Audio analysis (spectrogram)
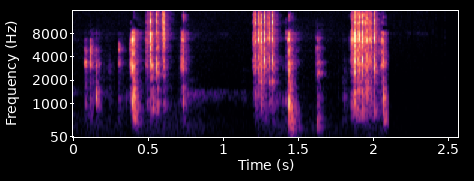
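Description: A ratcheting tool tightens a roof rack mount on a Toyota Tacoma, giving several short bursts of crisp clicks separated by brief pauses, close and clear with no talk.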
